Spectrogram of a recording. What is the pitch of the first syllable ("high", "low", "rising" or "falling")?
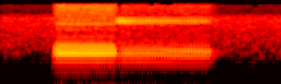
falling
